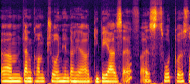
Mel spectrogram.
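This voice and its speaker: At a very slow pace, a woman speaks in a very deep, low pitch with a dark, mellow tone. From East Germany. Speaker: trade union district leader. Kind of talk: casual podcast interview.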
